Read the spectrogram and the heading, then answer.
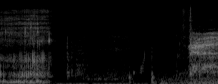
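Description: Fizzy unflavored SodaStream sparkling water hisses in a loud burst, fades into quiet with faint crackling pops, then surges back into a bright, sharp fizz at the end. No one speaks.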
